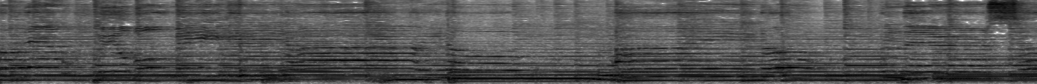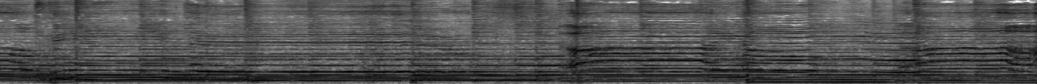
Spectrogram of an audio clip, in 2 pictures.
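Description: Live musical-theatre duet: male voices singing a song with band accompaniment, with deeper bass notes joining near the end.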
